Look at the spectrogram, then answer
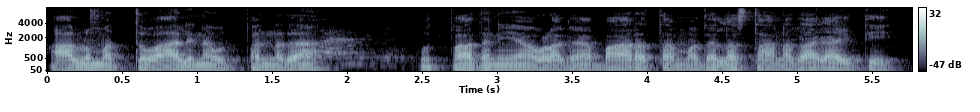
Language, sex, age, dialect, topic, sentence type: Kannada, female, 18-24, Dharwad Kannada, agriculture, statement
